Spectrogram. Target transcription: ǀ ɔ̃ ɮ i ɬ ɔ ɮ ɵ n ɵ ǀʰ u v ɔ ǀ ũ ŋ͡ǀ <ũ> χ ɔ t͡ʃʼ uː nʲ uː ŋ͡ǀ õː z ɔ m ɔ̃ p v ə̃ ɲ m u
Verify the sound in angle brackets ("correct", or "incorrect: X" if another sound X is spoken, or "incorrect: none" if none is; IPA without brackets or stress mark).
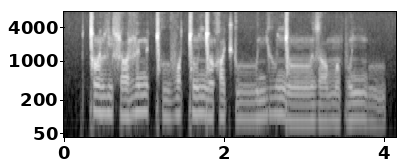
incorrect: õ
